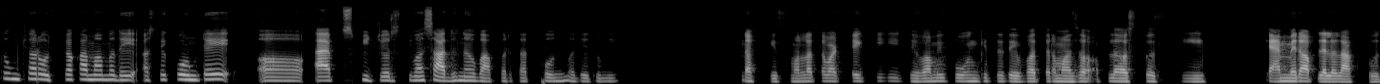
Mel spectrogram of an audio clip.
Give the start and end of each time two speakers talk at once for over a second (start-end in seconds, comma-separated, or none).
none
